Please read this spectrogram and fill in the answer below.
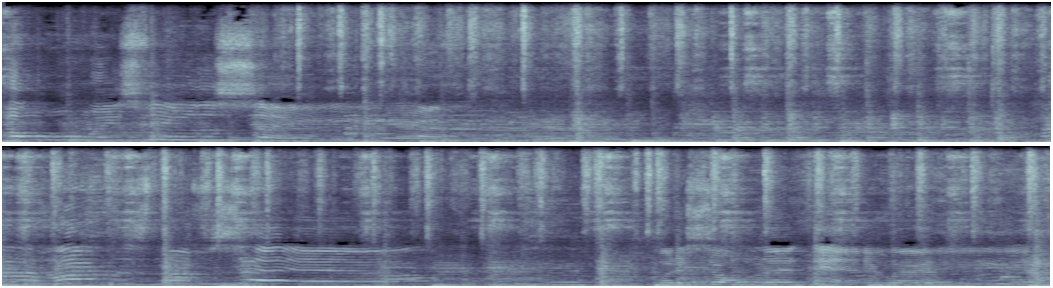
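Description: Live blues band playing an instrumental break: electric guitars under a harmonica that bends its notes up and down.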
